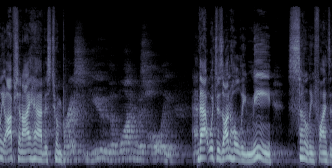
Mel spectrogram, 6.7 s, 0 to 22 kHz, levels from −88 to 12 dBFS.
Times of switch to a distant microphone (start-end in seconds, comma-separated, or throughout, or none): 1.30-3.96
